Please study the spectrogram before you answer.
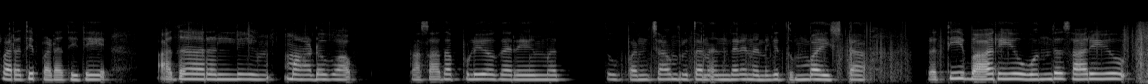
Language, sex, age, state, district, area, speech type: Kannada, female, 18-30, Karnataka, Tumkur, rural, spontaneous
